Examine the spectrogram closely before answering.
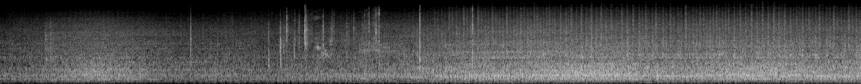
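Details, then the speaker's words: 1995 Cadillac Fleetwood Brougham at cold start idle: steady, even chugging at about four beats a second over the engine, not normal; owner suspects a hole in the muffler, unconfirmed; chugging exhaust noise. "noise you hear that yeah that sound isn't normal I think there's a a hole in the muffler or something"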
